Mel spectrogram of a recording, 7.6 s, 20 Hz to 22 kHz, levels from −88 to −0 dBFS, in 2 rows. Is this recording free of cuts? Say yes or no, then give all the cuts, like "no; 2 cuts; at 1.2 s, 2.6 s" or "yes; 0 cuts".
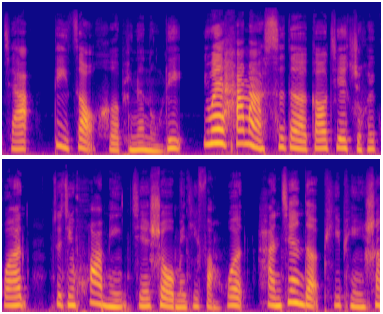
no; 2 cuts; at 1.9 s, 6.3 s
